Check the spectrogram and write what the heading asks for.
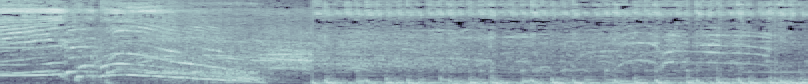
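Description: Live concert sound over a PA: a voice holds one long note into the microphone that slides down in pitch over the first few seconds, then the band's music comes in heavily with a strong bass beat, with the crowd cheering.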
